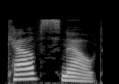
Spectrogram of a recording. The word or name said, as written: calvessnout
